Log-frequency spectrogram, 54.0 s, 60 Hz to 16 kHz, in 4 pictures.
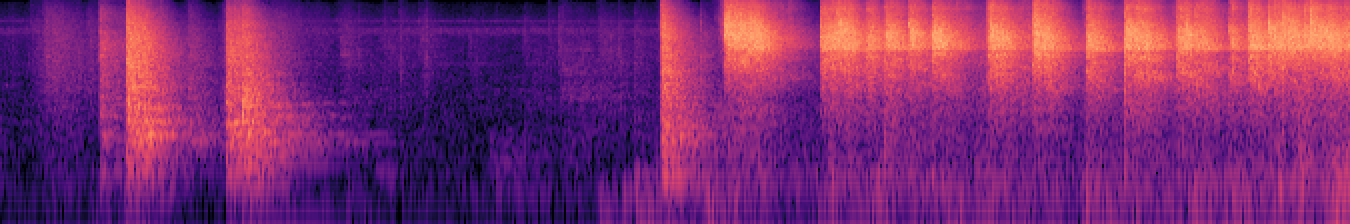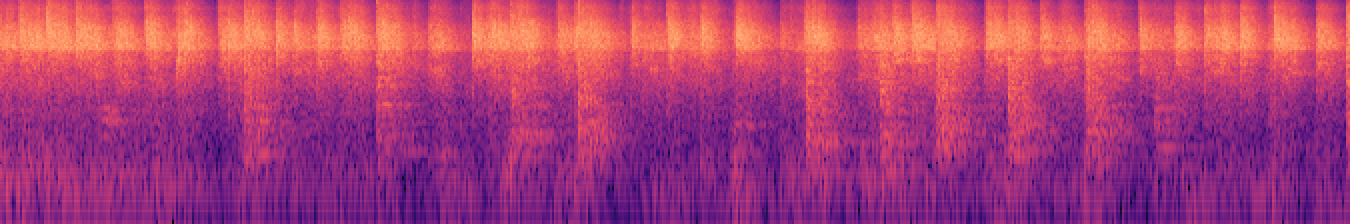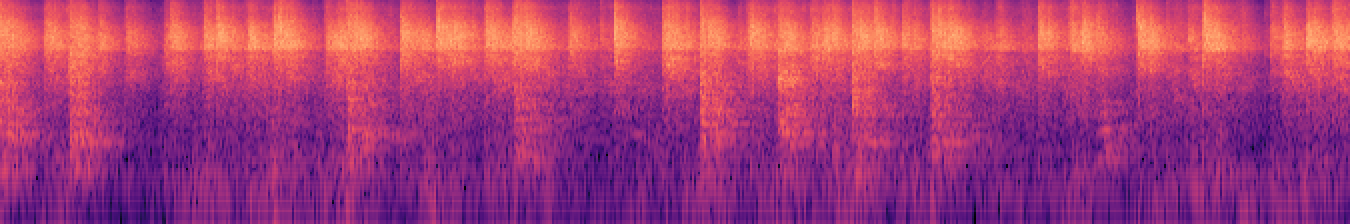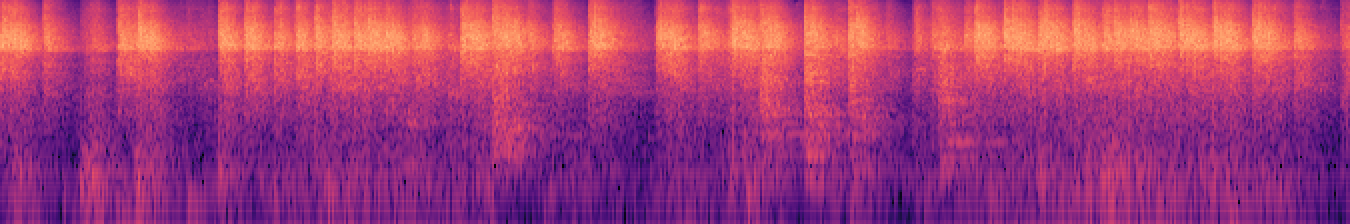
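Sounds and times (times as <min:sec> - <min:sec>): sword clashing on shield: 0:12.6 - 0:37.1, 0:44.4 - 0:46.2, 0:47.8 - 0:52.7.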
